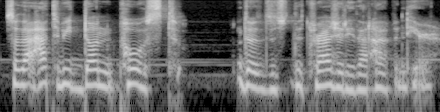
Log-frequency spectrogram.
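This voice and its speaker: A woman's voice: medium pitch, fairly even intonation, normal speed, husky. A woman giving casual, emotionally invested reaction commentary on a game, thinking aloud and swearing freely. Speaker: game streamer. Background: faint game music.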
